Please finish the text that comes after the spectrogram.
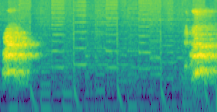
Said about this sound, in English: my dog starts barking in the background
